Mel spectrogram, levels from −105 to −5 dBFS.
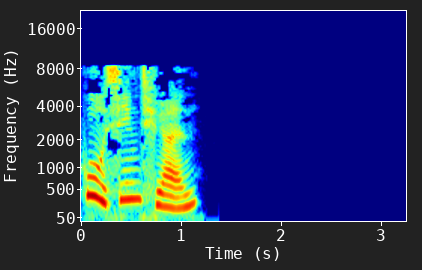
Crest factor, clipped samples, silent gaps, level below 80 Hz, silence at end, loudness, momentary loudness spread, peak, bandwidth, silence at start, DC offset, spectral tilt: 16 dB; under 0.1%; none; -62 dBFS; 2.1 s; -21 LUFS; 12 LU; -8 dBFS; 8.8 kHz; 0.05 s; under 0.1%; -4.5 dB/octave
